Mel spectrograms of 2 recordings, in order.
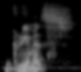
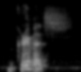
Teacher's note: accent is on the first syllable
